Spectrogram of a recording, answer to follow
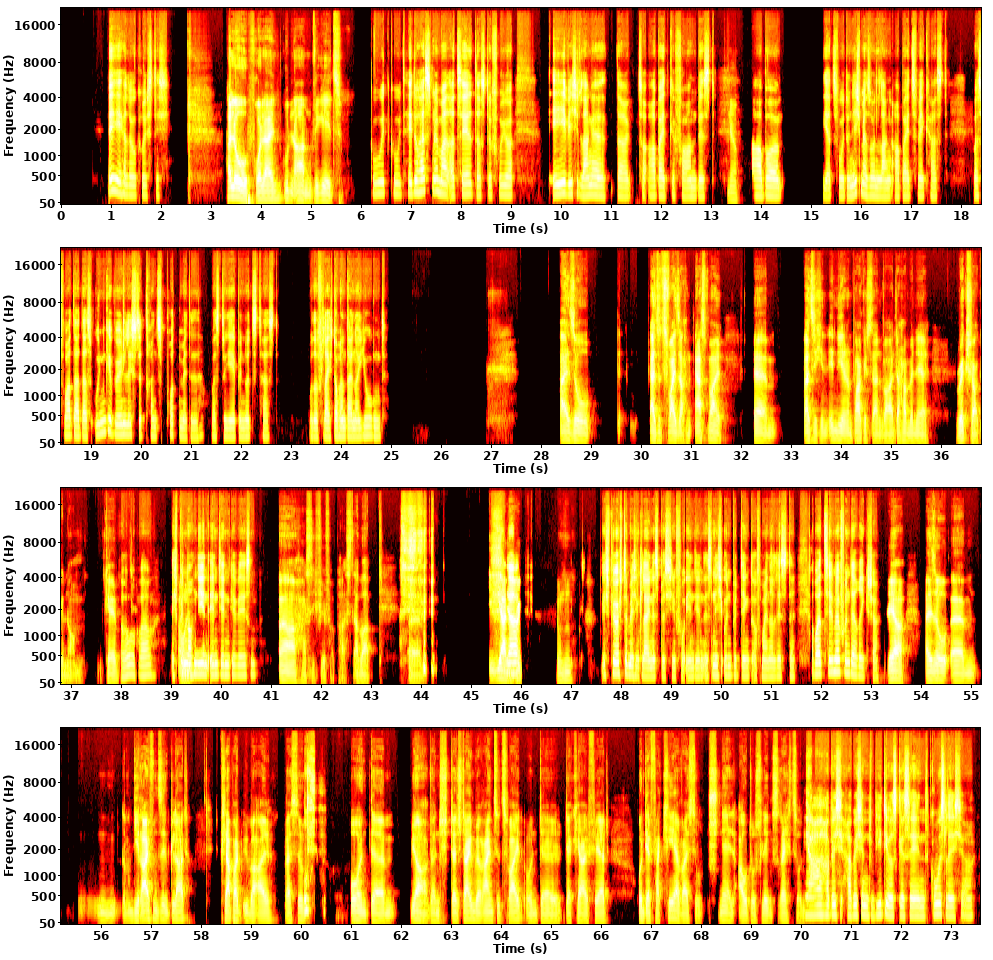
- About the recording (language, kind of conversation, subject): German, unstructured, Was war das ungewöhnlichste Transportmittel, das du je benutzt hast?
- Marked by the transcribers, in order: laugh; giggle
